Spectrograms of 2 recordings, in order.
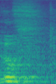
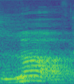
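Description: First: The vowel is the northern rounded 'oo'-like sound. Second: The vowel is the southern English open 'uh' sound. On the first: "northern loof" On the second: "Southern English love"

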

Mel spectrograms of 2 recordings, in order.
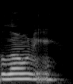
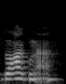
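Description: First: The word ends with a 'nee' sound. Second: The word ends with a 'nuh' sound. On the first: "Not baloney" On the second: "I say blagna"

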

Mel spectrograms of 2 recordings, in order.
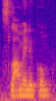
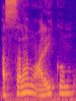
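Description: First: The greeting is clipped, with sounds dropped. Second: The greeting is said in full, every sound kept. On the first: The speaker calls it wrong. "বিকৃত এবং অশুদ্ধ উচ্চারণে সালাম দেওয়া" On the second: The speaker calls it right. "এভাবে বিশুদ্ধ উচ্চারণ"

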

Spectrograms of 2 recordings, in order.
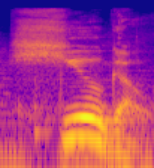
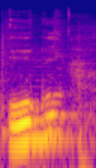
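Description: First: It is said with an English pronunciation. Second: It is said with a Brazilian Portuguese pronunciation. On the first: "mas em inglês seria Hugo" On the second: "Pra gente aqui no Brasil é Hugo, né? A gente fala Hugo"

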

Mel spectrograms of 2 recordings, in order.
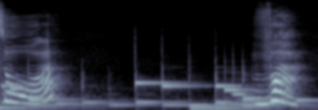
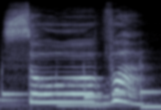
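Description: First: The syllables are separated by a pause. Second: The syllables are joined without a pause.

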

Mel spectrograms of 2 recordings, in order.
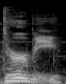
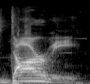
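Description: First: The first syllable sounds like 'der'. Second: The first syllable sounds like 'dar'. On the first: The speaker calls it wrong. "it's not Derby, even though it's spelled Derby" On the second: The speaker calls it right. "It's Darby"

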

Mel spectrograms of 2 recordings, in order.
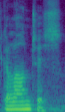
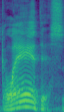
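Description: First: The name is said with a non-American pronunciation. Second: The name is said with an American pronunciation. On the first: "If you're someone else, it's Galantis" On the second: "if you're an American, it's Galantis"

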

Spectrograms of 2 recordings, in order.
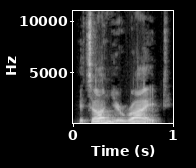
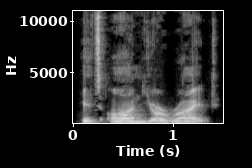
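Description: First: The words run together and 'your' is reduced. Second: Each word is said separately and 'your' is said in full. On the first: "The fast way" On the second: "The slow way"

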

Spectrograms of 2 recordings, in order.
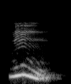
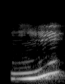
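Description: First: The pitch falls sharply from high to low. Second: The pitch rises from middle to high. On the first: "四声读e e" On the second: "二声是向上扬的，读咦咦"

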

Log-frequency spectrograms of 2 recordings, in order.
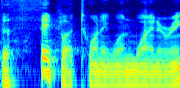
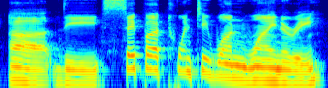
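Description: First: It is said with a Spanish accent. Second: It is said with an English accent.

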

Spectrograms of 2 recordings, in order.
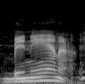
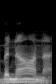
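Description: First: It is said with an American pronunciation. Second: It is said with a British pronunciation. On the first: The speaker is not American. The speaker calls it wrong. "not banana, because I am not a Beiguolin" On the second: The speaker is British. The speaker calls it right. "I said banana, ... I'm a Inguolin"

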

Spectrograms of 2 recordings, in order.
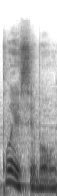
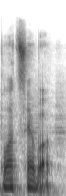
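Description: First: The word is said with English pronunciation. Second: The word is said with Russian pronunciation. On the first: "В английском placebo" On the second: "А вот в русском, по-моему, плацебо"

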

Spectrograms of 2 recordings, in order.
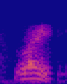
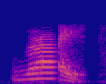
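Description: First: The lips are rounded for the first sound. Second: The teeth are clenched for the first sound. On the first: The speaker calls it right. "mình chú miệng" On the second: The speaker calls it wrong. "Cái này là cắn răng"

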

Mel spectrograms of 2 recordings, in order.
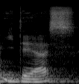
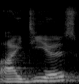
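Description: First: The word is pronounced in French fashion. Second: The word is pronounced in Spanish or English fashion. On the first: "if you want to pronounce it in French" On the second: "whether you want to pronounce it in Spanish or in English"

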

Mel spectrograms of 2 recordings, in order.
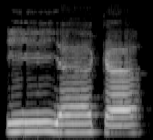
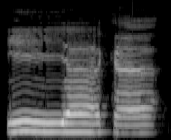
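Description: Both takes have the same delivery.

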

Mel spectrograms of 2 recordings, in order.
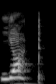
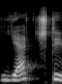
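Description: First: The word ends in a plain 't' sound. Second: The word ends in a 'ch' sound. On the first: The speaker calls it right. "யாட் அப்படின்னு சொன்னாலும்" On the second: The speaker calls it wrong. "இல்லை"

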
